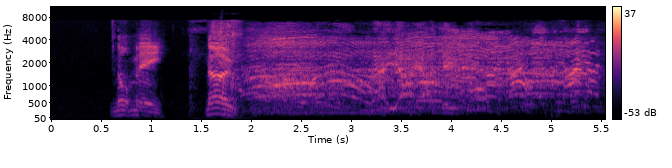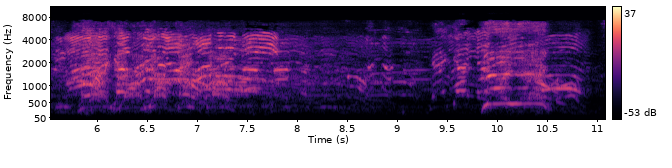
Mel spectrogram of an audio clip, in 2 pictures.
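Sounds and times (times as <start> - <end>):
speech: 0.6 - 2.1
laughter: 1.6 - 10.0
large crowd cheering and shouting: 1.6 - 11.0.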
